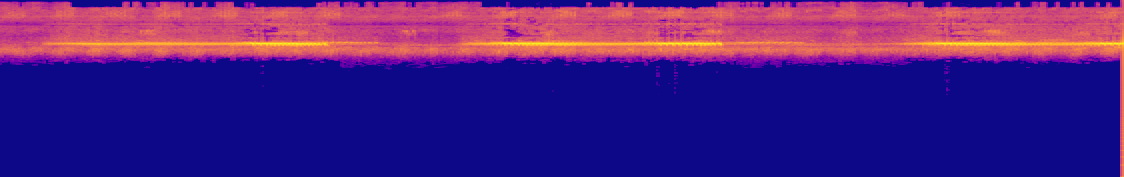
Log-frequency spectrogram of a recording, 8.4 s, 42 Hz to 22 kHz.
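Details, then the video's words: Bell crickets recorded live on 3 September 2023 around 3 a.m.: a clear high ringing trill in sustained bursts of about a second or more, pausing between, with a faint steady chirring underneath. "生録 スズムシ"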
